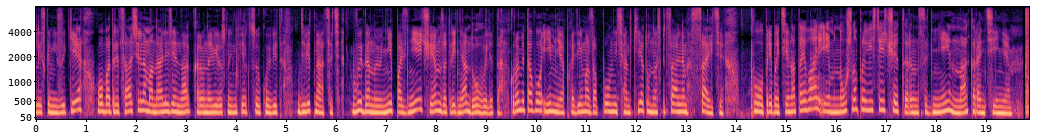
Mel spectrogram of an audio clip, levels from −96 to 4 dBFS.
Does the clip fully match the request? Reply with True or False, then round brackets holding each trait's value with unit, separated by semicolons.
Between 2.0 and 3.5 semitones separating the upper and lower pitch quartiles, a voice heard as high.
True (2.5 semitones; 195 Hz)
